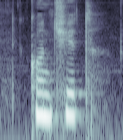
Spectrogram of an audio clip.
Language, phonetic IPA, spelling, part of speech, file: Czech, [ˈkont͡ʃɪt], končit, verb, Cs-končit.ogg
- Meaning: to end; to finish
